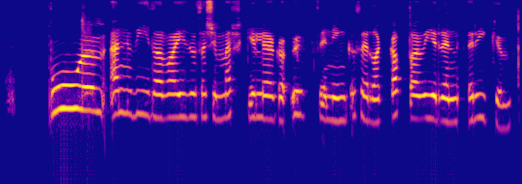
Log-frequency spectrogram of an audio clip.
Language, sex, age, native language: Icelandic, male, 11, Icelandic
